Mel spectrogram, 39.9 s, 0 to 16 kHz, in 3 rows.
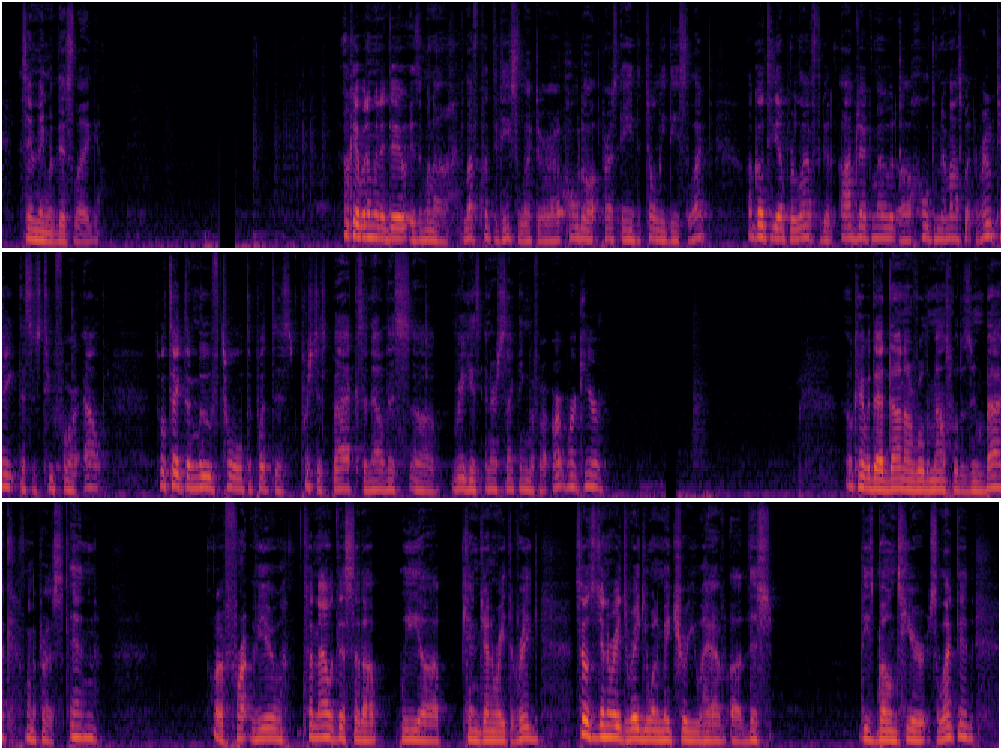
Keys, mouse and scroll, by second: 3.0 Pause, 5.7 click, 7.9 alt+a, 10.5 click, 10.6 click, 11.1 click, 11.2 click, 12.0 middle click, 14.7 middle click, 16.0 click, 17.6 middle click, 19.0 middle click, 22.2 Insert, 23.2 Pause, 24.5 scroll down 2, 28.5 n, 29.3 click.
